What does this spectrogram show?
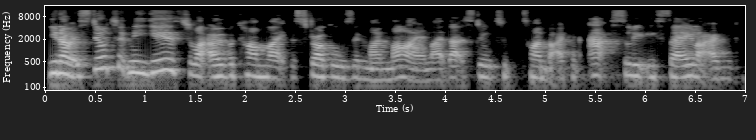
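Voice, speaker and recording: A woman's voice: mid-range voice, a little fast, fairly bright tone. Woman, young adult, interview guest, candid, rambling, fillers. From United Kingdom. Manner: candid, rambling, many likes and restarts. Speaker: podcast guest. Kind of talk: personal story in an interview.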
